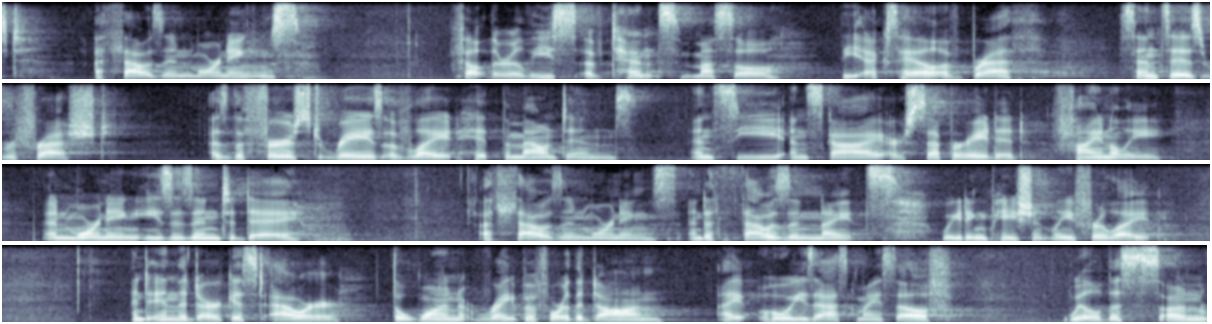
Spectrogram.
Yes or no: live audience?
yes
